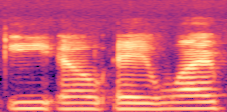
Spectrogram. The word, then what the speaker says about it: LA: It's me, LA, Elay, pronounced like LA, like the city.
